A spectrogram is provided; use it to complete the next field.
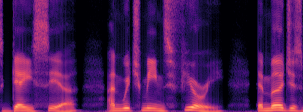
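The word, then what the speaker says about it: Geysir: ft above the swell the Geer a word the icelanders pronounce Gaya and which means Fury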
